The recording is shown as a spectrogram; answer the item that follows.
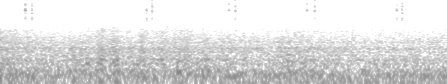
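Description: Near silence: room tone with a few very faint, short high clicks.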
